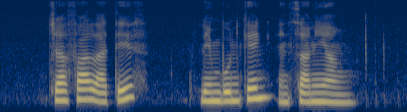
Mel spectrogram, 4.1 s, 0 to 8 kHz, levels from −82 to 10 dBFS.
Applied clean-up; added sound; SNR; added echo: none; none; none; none.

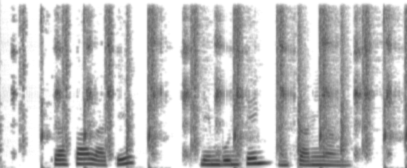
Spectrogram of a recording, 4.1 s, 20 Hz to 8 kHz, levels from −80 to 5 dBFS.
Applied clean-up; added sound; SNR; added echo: classical method spectral subtraction.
